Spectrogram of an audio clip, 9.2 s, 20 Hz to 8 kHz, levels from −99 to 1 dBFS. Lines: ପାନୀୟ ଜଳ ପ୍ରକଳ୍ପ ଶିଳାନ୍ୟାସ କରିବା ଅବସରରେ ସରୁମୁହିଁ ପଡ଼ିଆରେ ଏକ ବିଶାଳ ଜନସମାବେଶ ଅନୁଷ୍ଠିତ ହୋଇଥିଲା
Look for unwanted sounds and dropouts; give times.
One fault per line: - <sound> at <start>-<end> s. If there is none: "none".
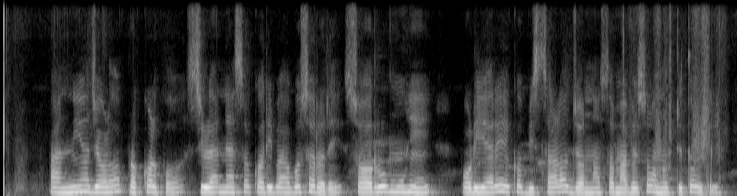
none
